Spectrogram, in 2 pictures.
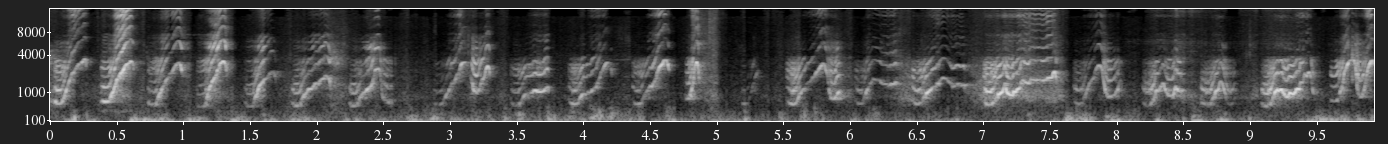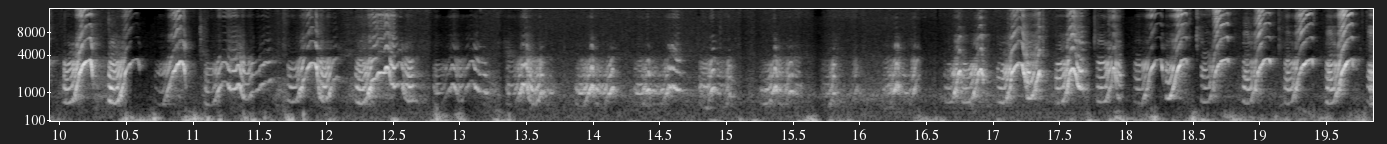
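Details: Guinea pig left alone on a veranda in the wind, crying loudly: long run of quick, high squealing whistles in steady bursts, with heavy wind roar throughout.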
